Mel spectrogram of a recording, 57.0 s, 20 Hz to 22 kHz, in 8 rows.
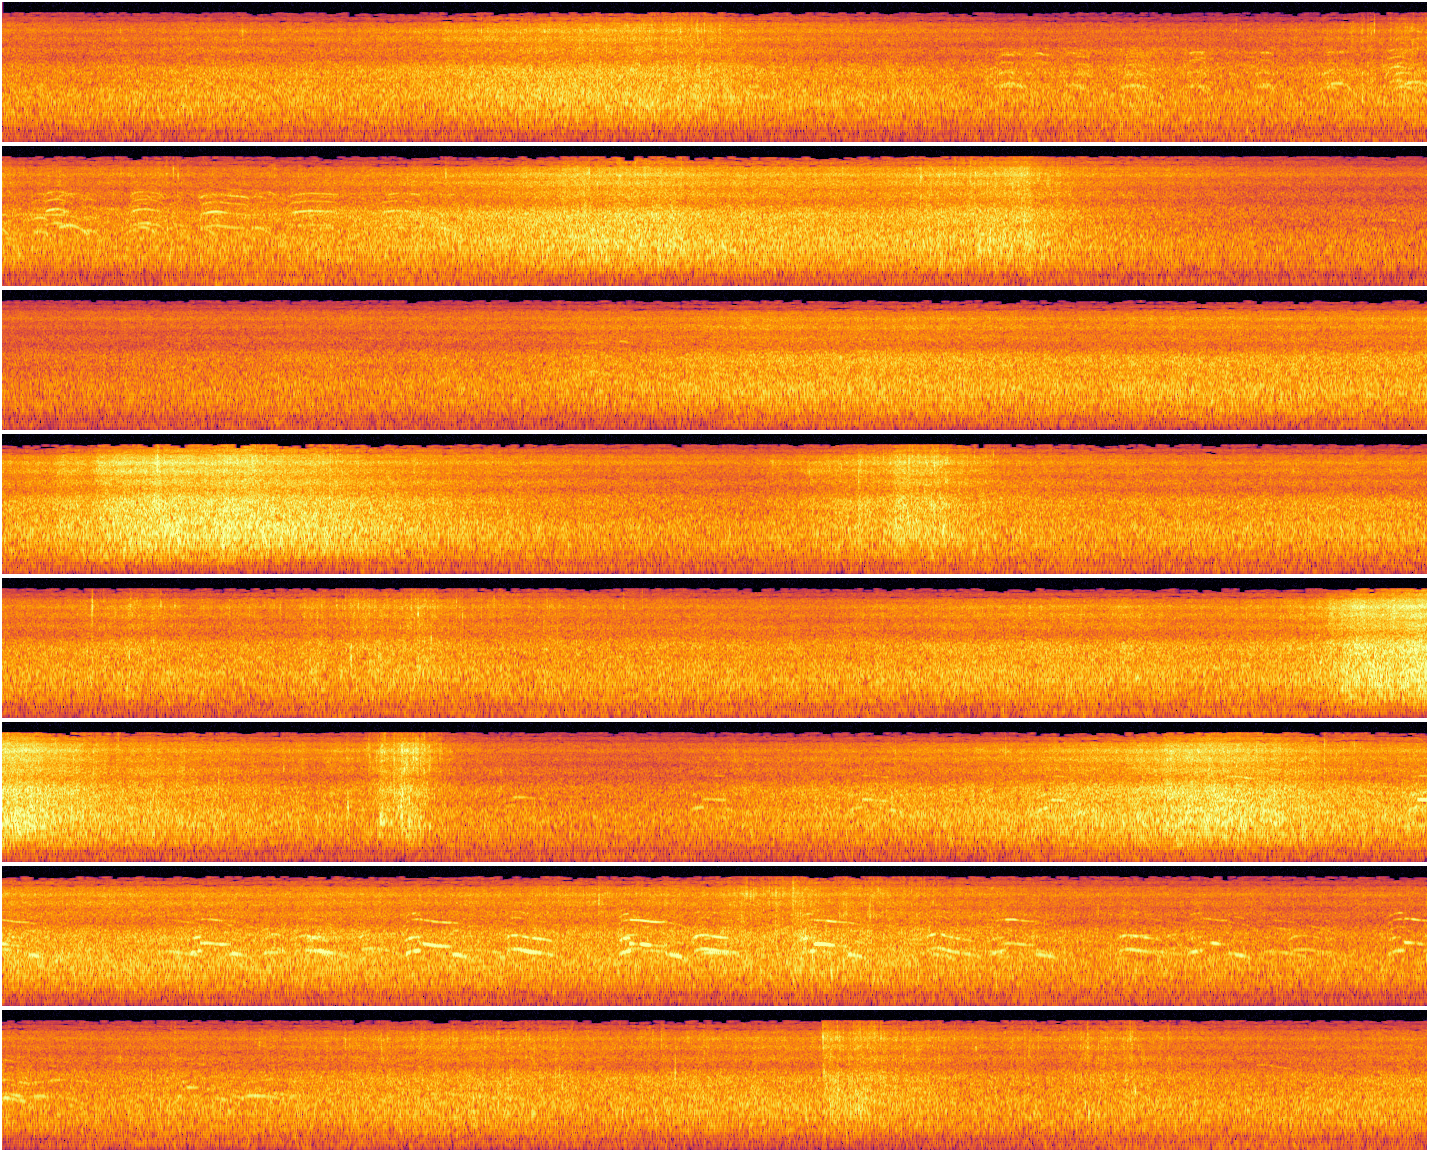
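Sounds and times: sea surf washing on shore: 0:07.3 - 0:57.0
high bird calls: 0:42.6 - 0:50.2.

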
